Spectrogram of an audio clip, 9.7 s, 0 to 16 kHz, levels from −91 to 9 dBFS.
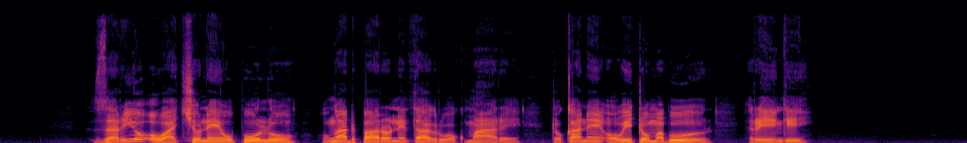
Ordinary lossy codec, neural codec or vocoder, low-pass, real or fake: none; none; 14.4 kHz; real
